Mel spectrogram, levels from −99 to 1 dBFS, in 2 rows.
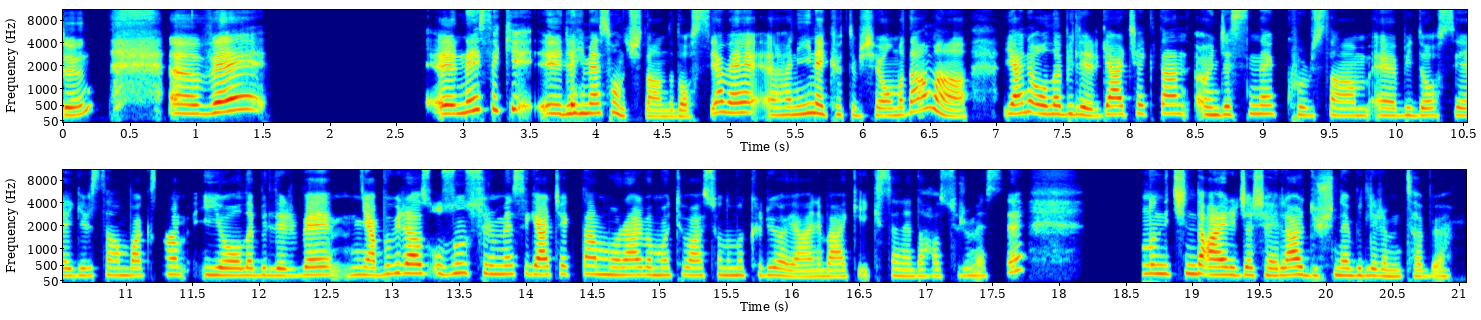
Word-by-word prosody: dün, 225 - +2 0.6
eee, 255 -1 +2
ve 360 +6 +7 1.3
eee, 255 +1 +6
neyse 370 +4 +4
ki, 395 +3 +1 0.2
eee, 265 - +2
lehime 270 +1 +5
sonuçlandı 190 - -3
dosya 185 +12 -1
ve, 295 +2 +4
hani, 225 +2 -1
yine 270 -2 +5
kötü 230 -1 -9
bir - - -7
şey 210 +2 -2
olmadı 220 +7 -1
ama 375 +3 +2 0.3
yani 270 +3 +4
olabilir. 245 -5 +2
Gerçekten 250 +3 +1
öncesine 235 +3 -1
kursam, 210 -3 -5
eee, 205 -1 -2
bir 215 -1 -5
dosyaya 210 0 -3
girsem 210 +1 -6
baksam 220 +2 -4
iyi 220 -1 0
olabilir 210 -1 -1
ve, 225 +1 +4
ımm, 225 +1 -7
ya 215 -1 +2
bu 250 - -4
biraz 270 -1 +3
uzun 260 +2 -3
sürmesi 250 -1 -4
gerçekten 240 +1 +1
moral 225 0 0
ve - - -1
motivasyonumu 215 0 -4
kırıyor, 220 -2 -3
yani 175 +1 -4
belki 180 0 -4
2 - - -14
sene 195 -3 -7
daha 195 0 -8
sürmesi. 205 - -8 0.9
Bunun 260 0 0
için 255 +1 -1
de - - +8
ayrıca 225 -2 +4
şeyler 215 +1 +2
düşünebilirim 205 -3 -3
tabii. 180 0 -8
225 Hz, 155 wpm, -23 LUFS, 210-255 Hz, 1.3 s, de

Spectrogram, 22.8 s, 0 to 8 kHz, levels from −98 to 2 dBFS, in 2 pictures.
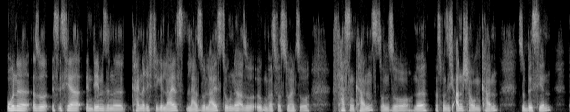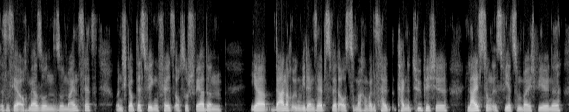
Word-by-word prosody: ohne, 145 -2 +5
also, 135 0 +1
es 135 -1 -7
ist 145 +1 -6
ja 135 -3 +4
in 130 -2 -2
dem 135 +2 +2
Sinne 125 -2 -2
keine 130 -1 -2
richtige 125 -2 -2
Leist 135 +5 +1
la 110 -3 -1
so 120 -1 -3
Leistung, 120 +3 0
ne? 125 +1 +1
Also 115 +1 -2
irgendwas, 120 -2 -3
was 115 - -4
du 115 - -5
halt 110 -1 -4
so - - -5 0.4
fassen 140 -5 -4
kannst 145 +10 -3
und 115 0 -3
so 115 +4 -4
ne, 125 +3 +2
was 120 - -8
man 125 - -2
sich 120 - -5
anschauen 135 -4 +1
kann, 135 +5 -3 0.4
so 125 - -4
'n - - -4
bisschen. 125 +7 0 0.3
Das 120 - -7
ist 125 -1 -7
ja 125 - +4
auch - - -1
mehr 120 0 +4
so 120 -1 +1
'n 115 0 -2
so 115 0 -4
'n 110 - -2
Mindset. 140 +5 -2 0.3
Und 120 - -4
ich - - -8
glaube, 120 0 +1
deswegen 125 -1 +1
fällt's 120 0 0
auch - - -2
so 120 - -4
schwer, 115 0 +2
dann 110 -1 -1 0.5
ja 120 -1 +6
da 120 +2 +5
noch 135 0 +2
irgendwie 125 0 0
deinen 115 -1 +3
Selbstwert 120 -1 +2
auszumachen, 115 +2 -2
weil 115 - 0
es 120 - -9
halt 120 -1 0
keine 125 -6 -1
typische 125 -4 0 0.4
Leistung 130 +1 +5
ist, 115 - -5
wie - - +3
jetzt 120 -1 +3
zum 115 -2 -3
Beispiel, 115 +1 +1
ne, 120 +2 0
120 Hz, 190 wpm, -23 LUFS, 115-130 Hz, 0.5 s, ja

